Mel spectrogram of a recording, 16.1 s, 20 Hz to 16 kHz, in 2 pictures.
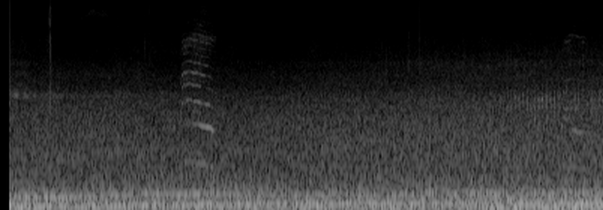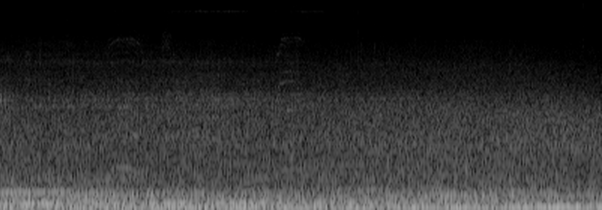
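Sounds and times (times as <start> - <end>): cat meowing: 2.3 - 3.1, 7.3 - 8.2, 9.3 - 10.4, 11.5 - 12.5.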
